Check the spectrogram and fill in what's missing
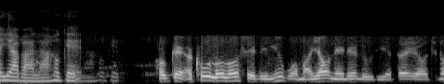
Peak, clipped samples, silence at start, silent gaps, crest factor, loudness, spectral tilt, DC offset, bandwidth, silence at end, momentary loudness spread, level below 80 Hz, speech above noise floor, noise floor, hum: -8 dBFS; under 0.1%; 0 s; none; 16 dB; -23 LUFS; -7.5 dB/octave; under 0.1%; 13.5 kHz; 0 s; 11 LU; -66 dBFS; 24 dB; -46 dBFS; none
